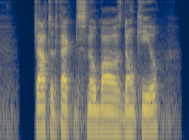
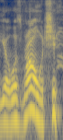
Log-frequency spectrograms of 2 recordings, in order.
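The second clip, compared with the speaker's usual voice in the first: laughing mock alarm; 8 semitones higher, 6 dB louder than usual. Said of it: "he was like".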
